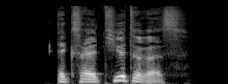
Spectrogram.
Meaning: strong/mixed nominative/accusative neuter singular comparative degree of exaltiert
- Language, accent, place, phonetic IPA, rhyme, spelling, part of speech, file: German, Germany, Berlin, [ɛksalˈtiːɐ̯təʁəs], -iːɐ̯təʁəs, exaltierteres, adjective, De-exaltierteres.ogg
